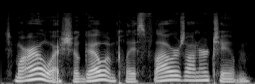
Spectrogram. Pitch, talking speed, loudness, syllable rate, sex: 170 Hz, 260 wpm, -16 LUFS, 5.6 syllables/s, female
